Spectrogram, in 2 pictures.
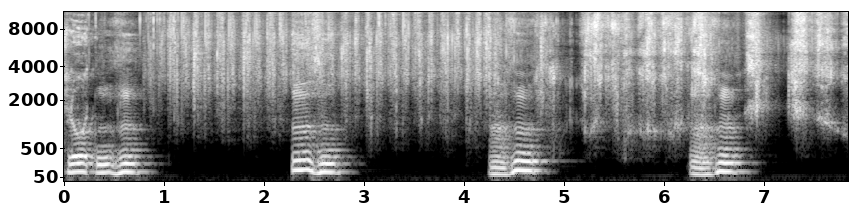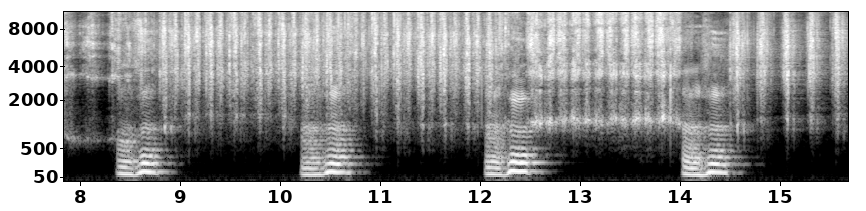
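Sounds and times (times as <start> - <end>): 
speech: 0.0 - 0.9, 2.3 - 3.0, 4.2 - 5.0, 6.2 - 7.0, 8.4 - 9.0, 10.2 - 10.8, 12.2 - 12.8, 14.0 - 14.7
person singing a German tooth-brushing song: 0.0 - 1.0, 2.3 - 2.9, 4.3 - 5.0, 6.2 - 7.0, 8.4 - 9.0, 10.2 - 10.9, 12.1 - 12.8, 14.0 - 14.7
toothbrush scrubbing teeth: 0.0 - 15.6.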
